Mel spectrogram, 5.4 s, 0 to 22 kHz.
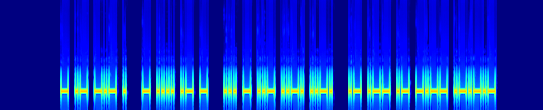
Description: Morse code, heard as a keyed tone, about 50 wpm, 700 Hz. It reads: TAKE THAT STUFF AWAY.
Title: Sentences from Top 1400 Words 50wpm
